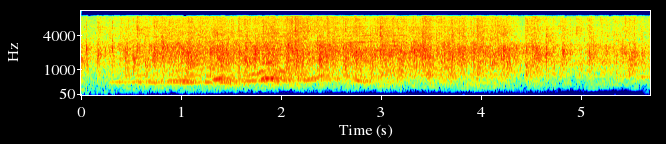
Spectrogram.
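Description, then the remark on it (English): An audience bursts into sustained, loud applause, dense clapping filling the room steadily for several seconds with a few faint cheers mixed in, no clear speech over it, giving praise to the Lord after a man's hearing is restored. “Give the Lord some praise.”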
